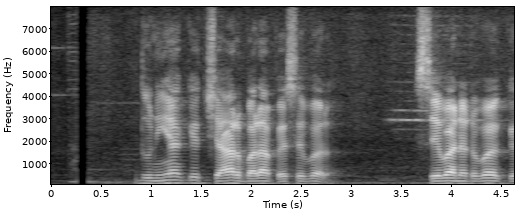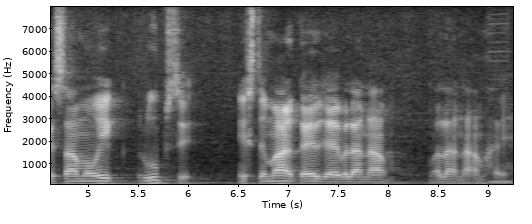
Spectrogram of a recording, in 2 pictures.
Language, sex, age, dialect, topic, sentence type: Magahi, male, 18-24, Southern, banking, statement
